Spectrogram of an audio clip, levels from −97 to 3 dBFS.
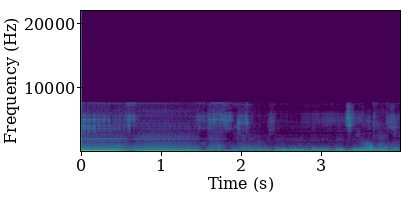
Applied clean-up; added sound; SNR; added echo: neural separator model SepFormer DNS4.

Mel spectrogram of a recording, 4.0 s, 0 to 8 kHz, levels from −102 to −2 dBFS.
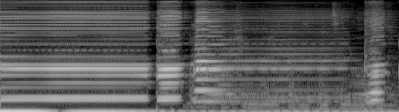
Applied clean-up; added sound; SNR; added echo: none; Harmonica; 0 dB; reverberation time 2.4 s.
